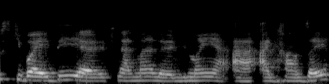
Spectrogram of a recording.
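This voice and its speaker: In a Quebec accent, the voice has a dark, mellow tone and fairly even intonation. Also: woman. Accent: Québécois French. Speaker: company president. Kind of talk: business talk. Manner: halting.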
